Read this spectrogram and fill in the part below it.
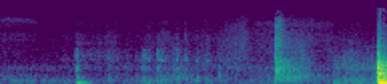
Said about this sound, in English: Hello? Yeah, they're knocking in. Hello? Then again, he hears it. This time, louder. That's enough for him. He leaves the house.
